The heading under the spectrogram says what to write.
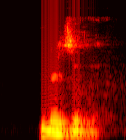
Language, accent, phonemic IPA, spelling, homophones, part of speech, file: English, Southern England, /ˈmɪzəɫ/, misle, mizzle, noun / verb, LL-Q1860 (eng)-misle.wav
- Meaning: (noun) A fine rain or thick mist; mizzle; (verb) To rain in fine drops; to mizzle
